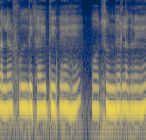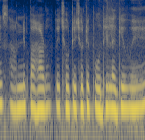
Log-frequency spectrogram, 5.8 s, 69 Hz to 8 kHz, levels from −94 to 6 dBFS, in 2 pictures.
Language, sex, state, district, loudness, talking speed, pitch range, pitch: Hindi, female, Uttarakhand, Tehri Garhwal, -13 LUFS, 175 wpm, 200-210 Hz, 205 Hz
